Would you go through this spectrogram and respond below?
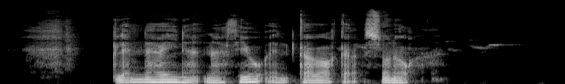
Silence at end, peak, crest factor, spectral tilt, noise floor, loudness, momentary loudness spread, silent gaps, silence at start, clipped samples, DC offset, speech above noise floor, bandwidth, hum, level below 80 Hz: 0.65 s; -2 dBFS; 16 dB; -5.5 dB/octave; -70 dBFS; -18 LUFS; 18 LU; none; 0.35 s; under 0.1%; under 0.1%; 53 dB; 13.5 kHz; none; -42 dBFS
